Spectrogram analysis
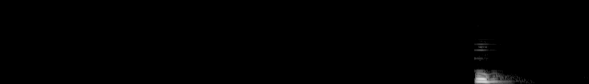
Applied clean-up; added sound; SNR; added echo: neural mask model DeepFilterNet 3.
